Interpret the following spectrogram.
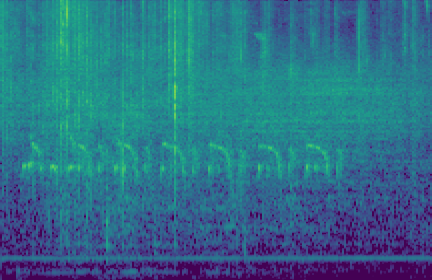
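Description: A small bird calling in a quick run of short chirps, about four a second, with the rustle and clicks of rubber kitchen gloves being pulled onto the hands, over a steady low hum.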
